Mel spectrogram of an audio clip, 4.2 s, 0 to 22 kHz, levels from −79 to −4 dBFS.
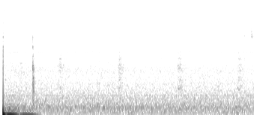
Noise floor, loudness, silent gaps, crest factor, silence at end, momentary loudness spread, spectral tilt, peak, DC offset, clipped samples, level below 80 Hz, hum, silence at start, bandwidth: -55 dBFS; -51 LUFS; none; 22 dB; 3.65 s; 6 LU; -6.5 dB/octave; -10 dBFS; under 0.1%; under 0.1%; -42 dBFS; none; 0.05 s; 7.2 kHz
